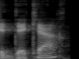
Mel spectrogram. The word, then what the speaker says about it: Descartes: I'm assuming that's a French name. Like, am I saying that? Descartes? Like, how would you say that? – If it's French, I would say Descartes. – That sounds way more right.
